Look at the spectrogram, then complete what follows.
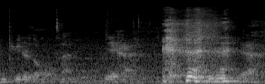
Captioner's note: laughter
